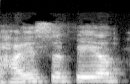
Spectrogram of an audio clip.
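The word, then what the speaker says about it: Hagia Sophia: hagia sofia and i'm intentionally pronouncing it hagia sofia instead of haya sofia in turkish the there's no g so that's why it's highest sophia in turkish um i i you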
